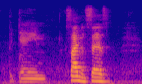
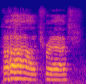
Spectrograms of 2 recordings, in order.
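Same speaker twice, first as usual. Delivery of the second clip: mock laugh; 7 semitones higher, 7 dB louder, much slower than usual. Mocking a character.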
